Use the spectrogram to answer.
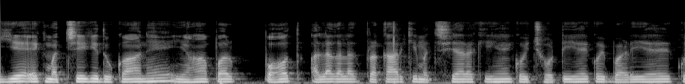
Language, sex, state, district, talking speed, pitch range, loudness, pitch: Sadri, male, Chhattisgarh, Jashpur, 210 wpm, 115-125 Hz, -17 LUFS, 125 Hz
